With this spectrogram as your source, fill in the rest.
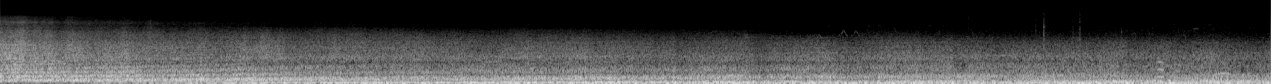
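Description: A deep rumble of jet engines grows and lingers as the airliner flies away.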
